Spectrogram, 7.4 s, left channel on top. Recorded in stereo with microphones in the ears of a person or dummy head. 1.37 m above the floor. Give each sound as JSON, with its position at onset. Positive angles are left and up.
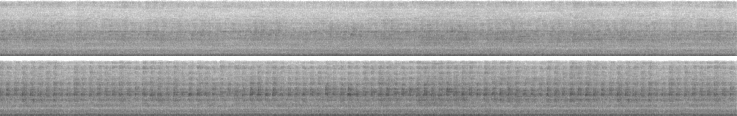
{"t": 0.0, "sound": "an engine running", "side_deg": -55, "distance_m": 3.5}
